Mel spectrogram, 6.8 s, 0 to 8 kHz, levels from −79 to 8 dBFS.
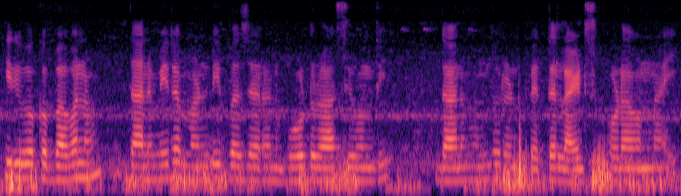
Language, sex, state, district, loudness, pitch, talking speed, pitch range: Telugu, female, Telangana, Mahabubabad, -20 LUFS, 160 Hz, 150 wpm, 155-175 Hz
